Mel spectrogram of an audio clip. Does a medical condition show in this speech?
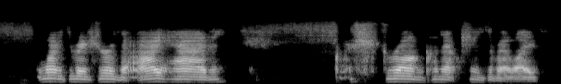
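Yes: muscular dystrophy; from birth, collagen 6a3 mutation, floppy hands and feet, diagnosed at 4, type found at 25; good public speaker, public speaking for over two thirds of life.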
